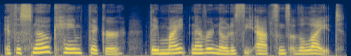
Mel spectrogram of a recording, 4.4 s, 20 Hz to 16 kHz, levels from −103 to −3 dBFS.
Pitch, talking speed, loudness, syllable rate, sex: 225 Hz, 190 wpm, -15 LUFS, 5.1 syllables/s, female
